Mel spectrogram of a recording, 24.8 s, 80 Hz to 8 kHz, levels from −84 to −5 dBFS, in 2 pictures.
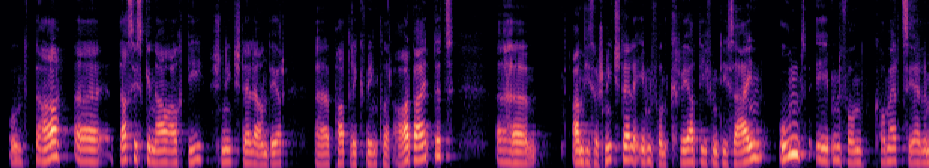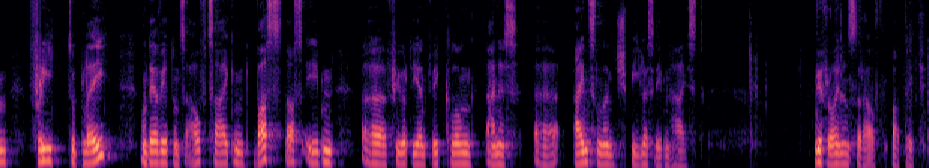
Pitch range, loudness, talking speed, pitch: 140-170 Hz, -28 LUFS, 125 wpm, 150 Hz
